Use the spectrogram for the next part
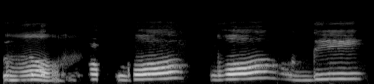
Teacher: makhraj ghain itu tidak di lidah tapi di tenggorokan tenggorokan atas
